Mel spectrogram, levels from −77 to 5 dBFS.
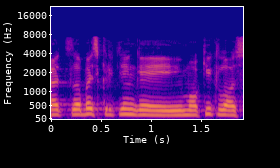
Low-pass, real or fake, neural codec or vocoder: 7.2 kHz; real; none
